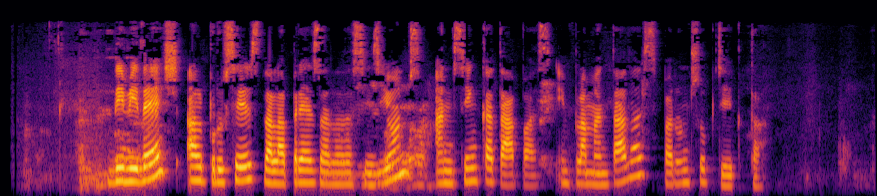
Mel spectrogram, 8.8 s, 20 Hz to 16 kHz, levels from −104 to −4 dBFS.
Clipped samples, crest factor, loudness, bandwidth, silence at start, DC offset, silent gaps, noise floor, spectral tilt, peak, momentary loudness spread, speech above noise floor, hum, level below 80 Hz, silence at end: under 0.1%; 22 dB; -21 LUFS; 11.5 kHz; 0.8 s; under 0.1%; none; -66 dBFS; -3.5 dB/octave; 0 dBFS; 18 LU; 44 dB; none; -76 dBFS; 1.15 s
